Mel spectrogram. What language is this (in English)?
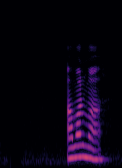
Bangla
